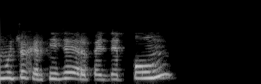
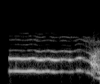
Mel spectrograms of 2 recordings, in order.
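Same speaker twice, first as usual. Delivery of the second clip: surprised relief. Retold or imitated. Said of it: "Y yo".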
